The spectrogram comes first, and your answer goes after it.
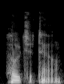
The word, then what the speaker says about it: Hochatown: hotel Town Saloon um pretty sure you pronounce it with the long o hocha town right I don't know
